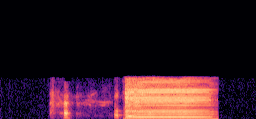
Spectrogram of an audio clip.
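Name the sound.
game show wrong-answer buzzer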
